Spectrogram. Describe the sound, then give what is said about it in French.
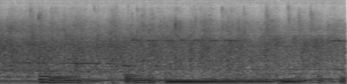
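Congregation clapping for Jesus during a bilingual French and English church service, a steady patter of hands over sustained low musical tones. “Acclamons Jésus. Let's clap for Jesus.”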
